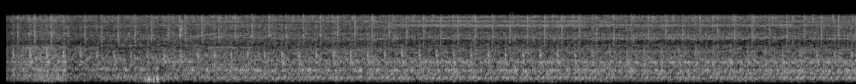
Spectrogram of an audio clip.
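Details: Mitsubishi Montero Sport 6G72 V6 running with fast, light ticking over the engine, loudest in the upper range and tracking engine speed; hydraulic lifter tapping.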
